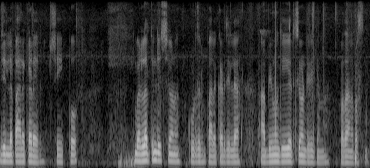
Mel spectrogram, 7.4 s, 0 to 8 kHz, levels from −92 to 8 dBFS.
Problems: none marked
